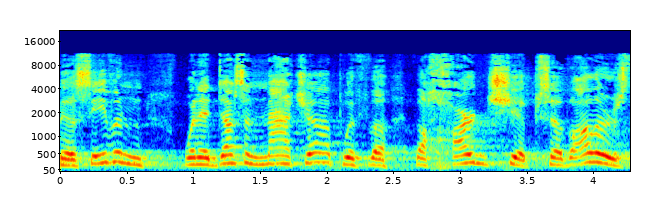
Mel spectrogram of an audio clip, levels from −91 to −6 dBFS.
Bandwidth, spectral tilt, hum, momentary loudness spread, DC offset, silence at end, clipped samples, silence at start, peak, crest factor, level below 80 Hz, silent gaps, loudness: 11.5 kHz; -3 dB/octave; none; 8 LU; under 0.1%; 0 s; under 0.1%; 0 s; -8 dBFS; 16 dB; -64 dBFS; none; -22 LUFS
